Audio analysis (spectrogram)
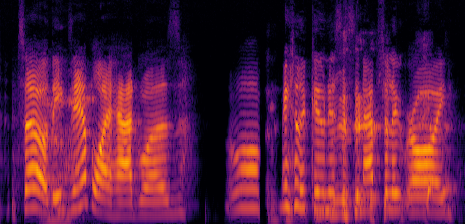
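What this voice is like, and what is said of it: Put-on Irish accent. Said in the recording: “I think your accent is pretty good there. ... St. Patrick is crying in his grave.”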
